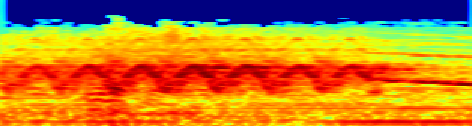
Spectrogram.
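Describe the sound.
Ambulance siren in a rapid, loud rising-and-falling yelp that repeats many times, then settles into a steadier tone over a low engine rumble.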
